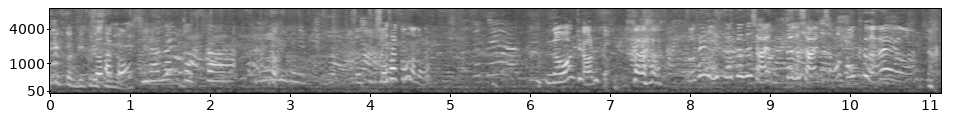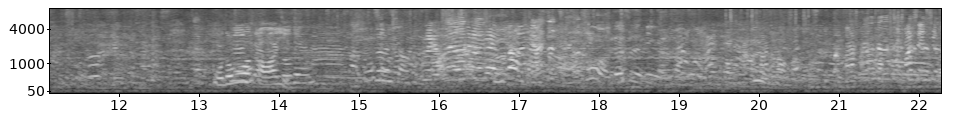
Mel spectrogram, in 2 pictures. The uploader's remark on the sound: 屋外実況 台湾アニメイト店！台湾西門町のアニメイト店で実況してみた！ We tried live stream at the Animate store in Ximending, Taiwan.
